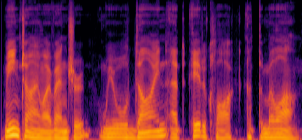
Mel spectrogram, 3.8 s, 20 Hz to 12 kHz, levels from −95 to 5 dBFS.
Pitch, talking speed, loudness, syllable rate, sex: 105 Hz, 190 wpm, -19 LUFS, 5.5 syllables/s, male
